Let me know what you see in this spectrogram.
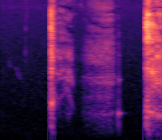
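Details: Two sharp, dry coughs with a brief throat-clearing between, outdoors in quiet surroundings while talking; the person says talking brings on coughing.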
